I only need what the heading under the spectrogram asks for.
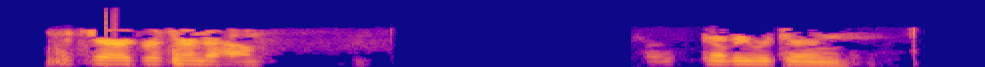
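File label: Incident Tac 3, Scanner audio recording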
